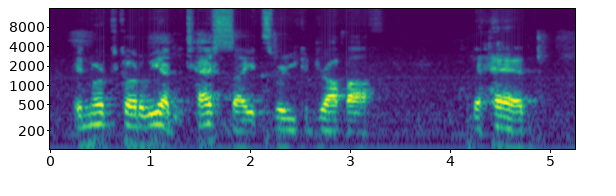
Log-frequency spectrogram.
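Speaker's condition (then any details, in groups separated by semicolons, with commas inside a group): No condition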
